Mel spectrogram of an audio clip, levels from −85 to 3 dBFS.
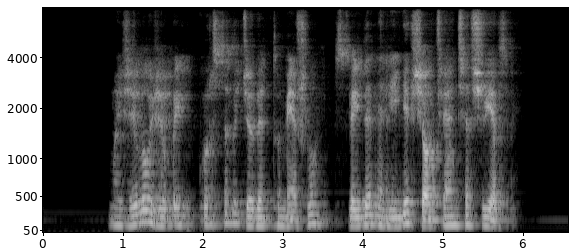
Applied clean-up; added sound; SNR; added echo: neural mask model DeepFilterNet 3.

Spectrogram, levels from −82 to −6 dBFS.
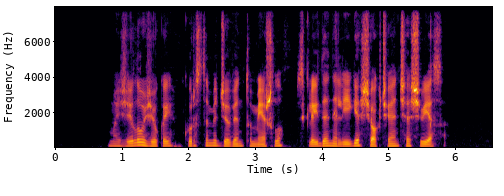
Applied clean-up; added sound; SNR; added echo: none; none; none; none.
